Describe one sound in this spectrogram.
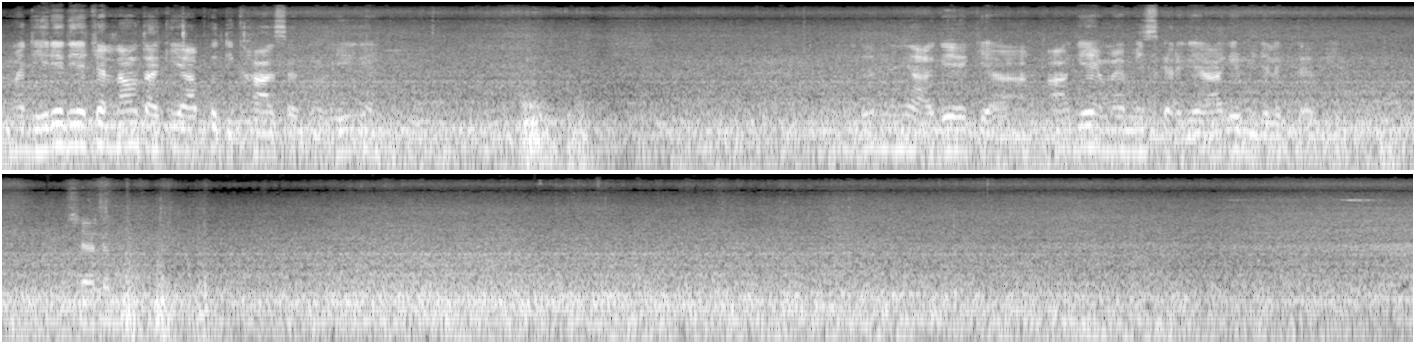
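A car engine hums steadily as tyres roll along a road.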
